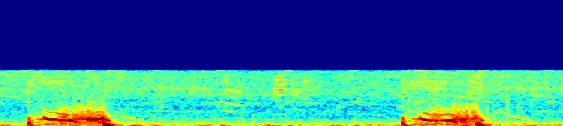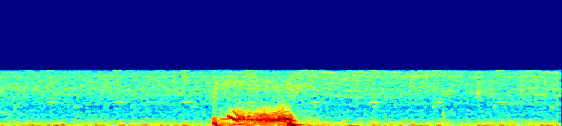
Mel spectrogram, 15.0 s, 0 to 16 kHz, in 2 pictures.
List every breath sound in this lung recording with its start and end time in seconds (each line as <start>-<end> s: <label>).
0.28-1.47 s: inhalation
0.28-1.47 s: wheeze
5.31-6.50 s: inhalation
5.31-6.50 s: wheeze
10.34-11.53 s: inhalation
10.34-11.53 s: wheeze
